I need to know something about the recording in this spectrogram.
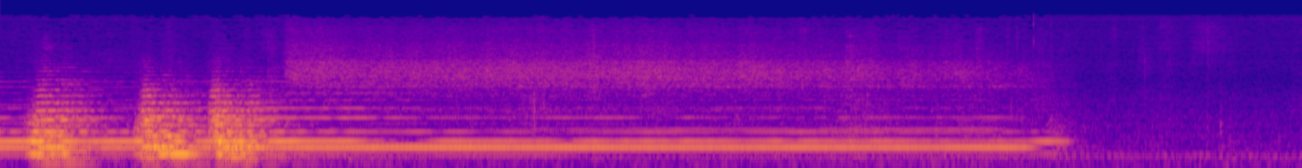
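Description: Symphonic band playing brass-led chords: two short accented chords, then a long held chord with a high hiss above it, which stops together about seven seconds in, ending the scene's music.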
